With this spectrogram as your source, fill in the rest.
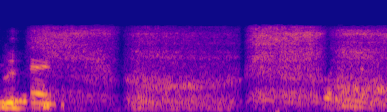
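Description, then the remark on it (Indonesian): Someone exhales cigarette smoke right against the microphone: a loud, airy rush of breath in three long pulses, each separated by a brief pause, with a faint trace of voice at the start. “lu ngisep rokoknya jangan deket mic”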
